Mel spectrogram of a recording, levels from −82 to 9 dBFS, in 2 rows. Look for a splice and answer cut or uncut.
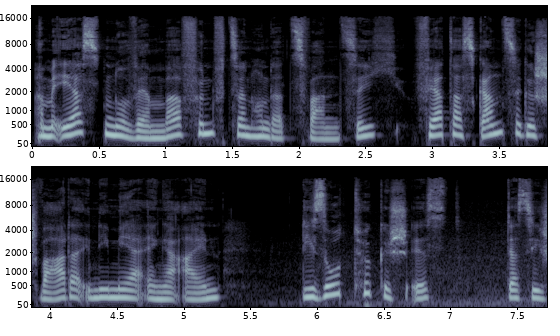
uncut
